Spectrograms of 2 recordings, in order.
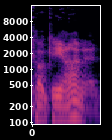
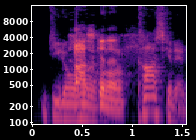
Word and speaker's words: Koskinen: Oilers are dealing with Talbot and Kokianen, or I butchered that guy's name. Koskinen. I don't know why. Yeah, Koskinen. I mean, he got off to a really good start.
